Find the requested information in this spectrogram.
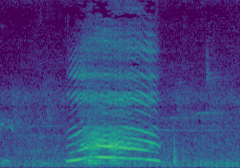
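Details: Mother monkeys Duchess and Queen call and cry for baby Quinton: a loud, rich, harmonic wail that arches up then slides down, lasting under a second against a quiet background.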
